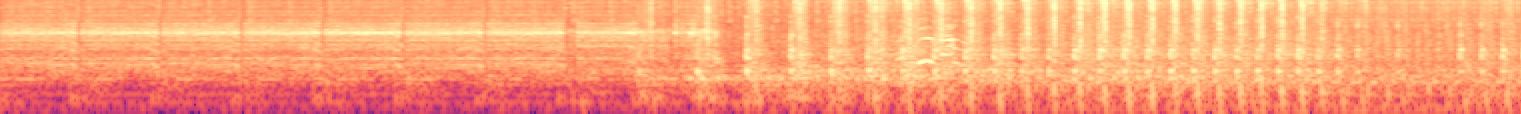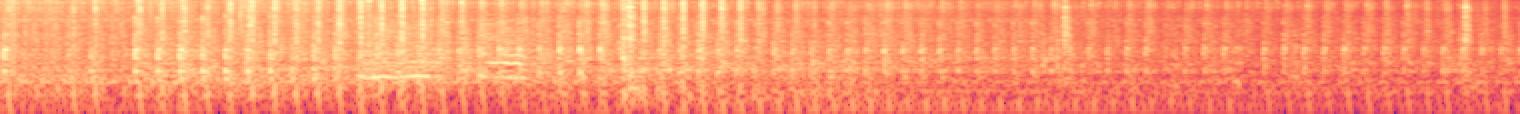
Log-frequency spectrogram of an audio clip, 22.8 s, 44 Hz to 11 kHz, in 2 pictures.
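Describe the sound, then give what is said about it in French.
An old farm tractor engine, nearly 50 years old, runs with a rapid, rhythmic mechanical chugging that grows steadier and louder after a quieter start, then gradually eases in level toward the end. “Mais ça, c'est un vieux tracteur. Il a bientôt 50 ans alors.”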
